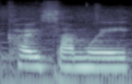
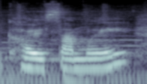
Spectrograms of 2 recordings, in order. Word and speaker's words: Ko Samui: and then fly to Koh Samui I've always said Koh Samui and I found out recently that it's not actually how you say it and it's actually Ko Samui um we're gonna straight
